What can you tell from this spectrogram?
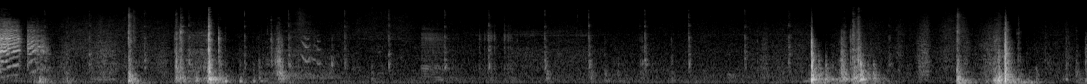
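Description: Interior doors and handles being worked: a brief squeak at the very start, then sharp knocks and clicks, a group about two seconds in and two louder groups near the end.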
